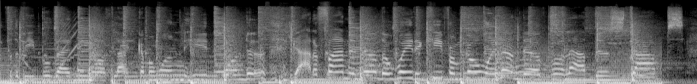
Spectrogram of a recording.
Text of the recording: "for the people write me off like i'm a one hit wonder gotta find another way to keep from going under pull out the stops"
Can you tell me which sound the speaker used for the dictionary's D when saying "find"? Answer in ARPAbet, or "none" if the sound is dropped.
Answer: D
